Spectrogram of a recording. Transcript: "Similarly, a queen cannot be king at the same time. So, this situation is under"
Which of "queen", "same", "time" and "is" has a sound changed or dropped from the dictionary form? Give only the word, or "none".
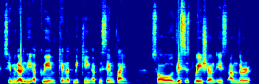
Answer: is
